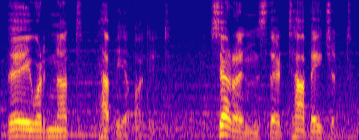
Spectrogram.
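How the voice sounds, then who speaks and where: An actor playing a testy, authoritative ambassador in a video game, curt and reproving. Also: male voice, medium pitch, very animated, moderate pace, over music, lightly acted.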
